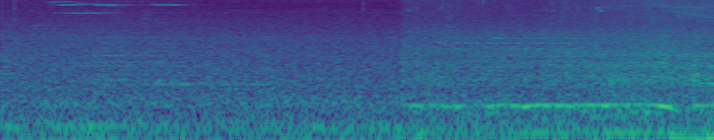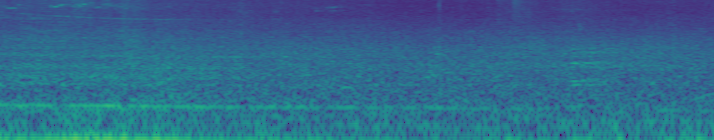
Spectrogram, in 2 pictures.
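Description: City street traffic noise with a city bus's engine drone passing close by; the low drone builds to its loudest a little past halfway, then eases off. The first few seconds hold a quieter, steady city hum.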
